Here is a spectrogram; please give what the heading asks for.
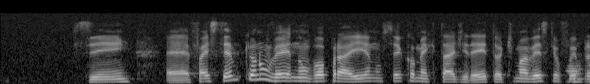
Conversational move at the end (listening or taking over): listening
